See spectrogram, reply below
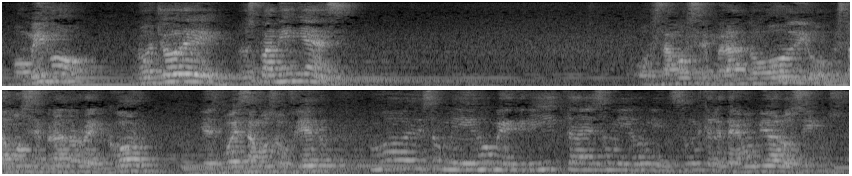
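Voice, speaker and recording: A Colombian-accented pastor preaches, repeatedly putting rhetorical questions to the congregation in a very high, bright, forceful voice. The recording is distant, in a very echoey church hall with faint music behind.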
